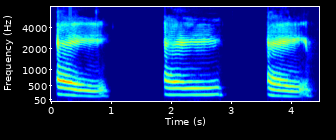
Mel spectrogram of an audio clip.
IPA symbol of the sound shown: eɪ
